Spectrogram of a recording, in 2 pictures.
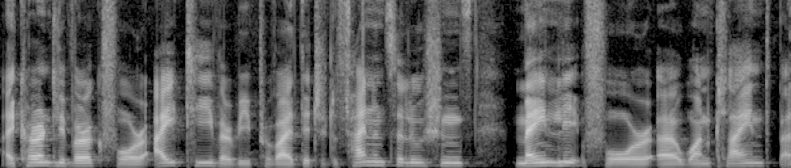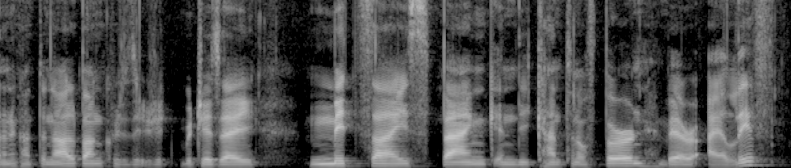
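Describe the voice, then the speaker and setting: A man with a Swiss German accent, a native Swiss German speaker, gives an informal conference tech talk in a slightly halting way with repeated words. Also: mid-range voice, smooth. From Switzerland. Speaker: conference speaker, front-end developer.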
